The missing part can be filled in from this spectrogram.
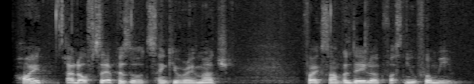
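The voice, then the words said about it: Heavy German accent. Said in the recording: “does have a very heavy German accent”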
